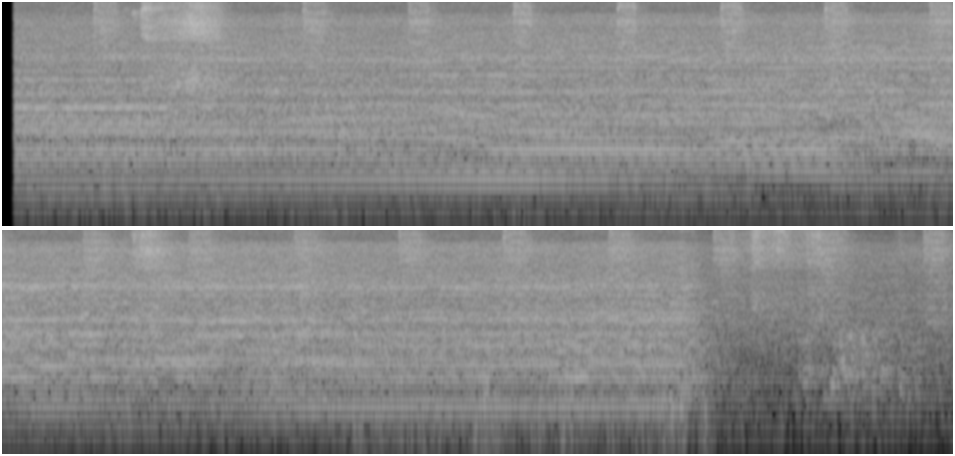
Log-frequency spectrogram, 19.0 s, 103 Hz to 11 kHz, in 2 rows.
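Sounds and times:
motor and grinding wheel whine: 0:00.2 - 0:16.6
short grinding rasp: 0:01.3 - 0:02.4.

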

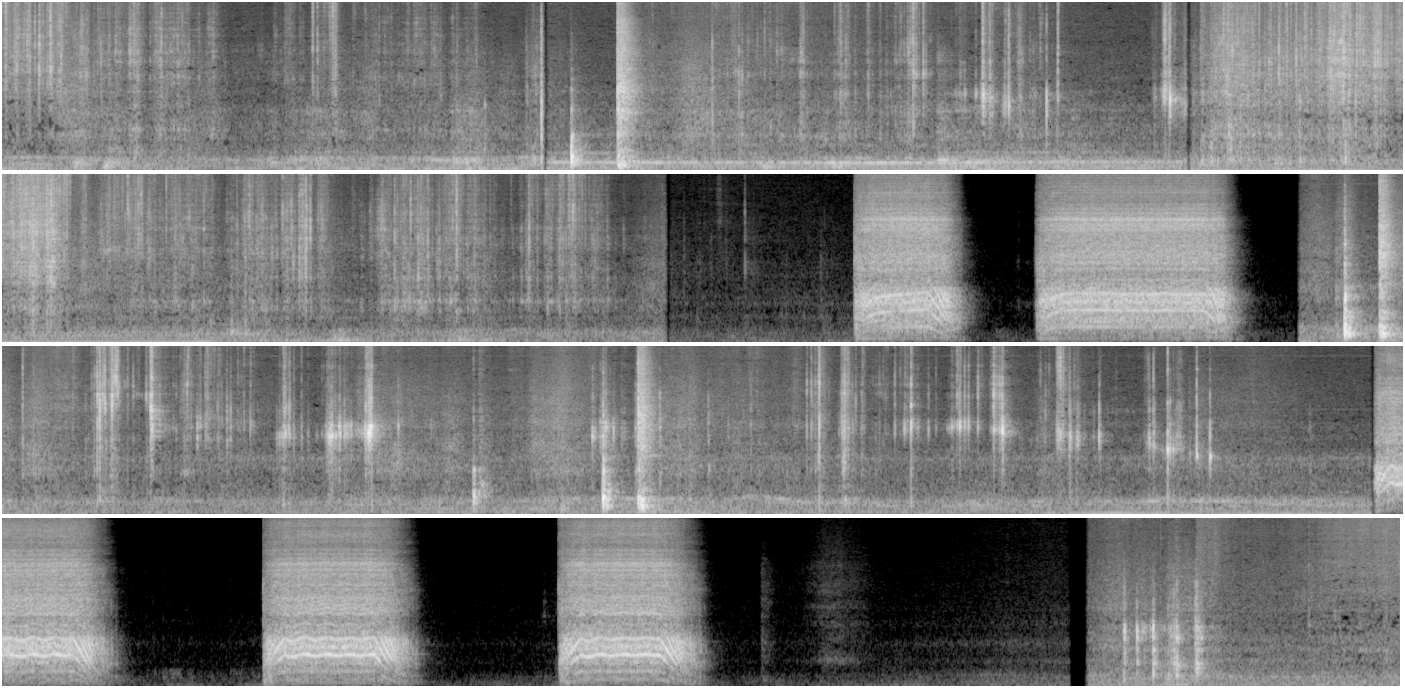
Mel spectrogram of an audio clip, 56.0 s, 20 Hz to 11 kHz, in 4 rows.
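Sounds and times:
spinach leaves rustling: 0:00.0 - 0:04.4, 0:11.9 - 0:20.2
mini chopper motor running: 0:22.6 - 0:23.6, 0:24.4 - 0:26.4, 0:41.8 - 0:43.1, 0:44.7 - 0:46.1, 0:47.6 - 0:49.0.

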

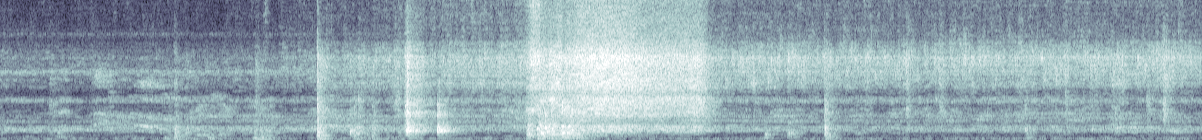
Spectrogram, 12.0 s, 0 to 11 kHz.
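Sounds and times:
kitchen tap running: 0:02.5 - 0:12.0.

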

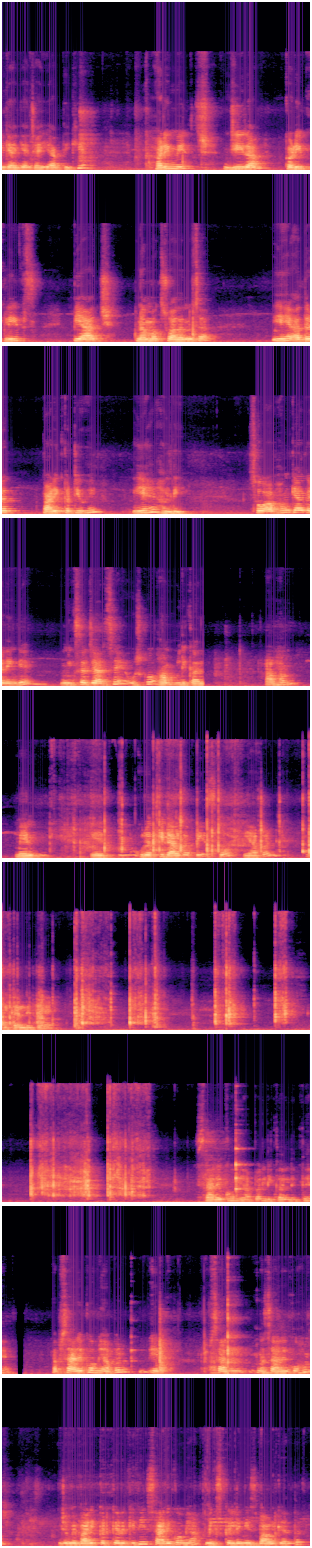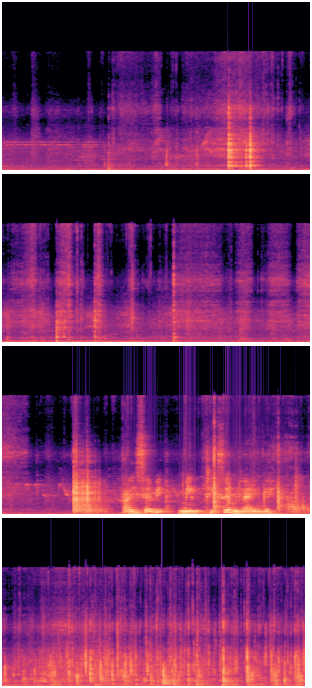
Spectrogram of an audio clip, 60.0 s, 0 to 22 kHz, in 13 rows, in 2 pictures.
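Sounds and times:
spoon scraping steel jar: 0:19.2 - 0:25.6, 0:26.3 - 0:27.5, 0:28.2 - 0:30.1.

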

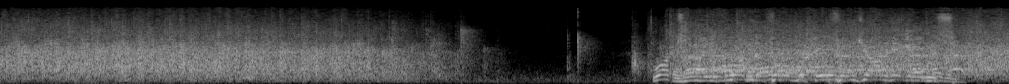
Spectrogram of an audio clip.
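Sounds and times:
audience applauding: 0:00.0 - 0:05.0, 0:06.3 - 0:10.0.

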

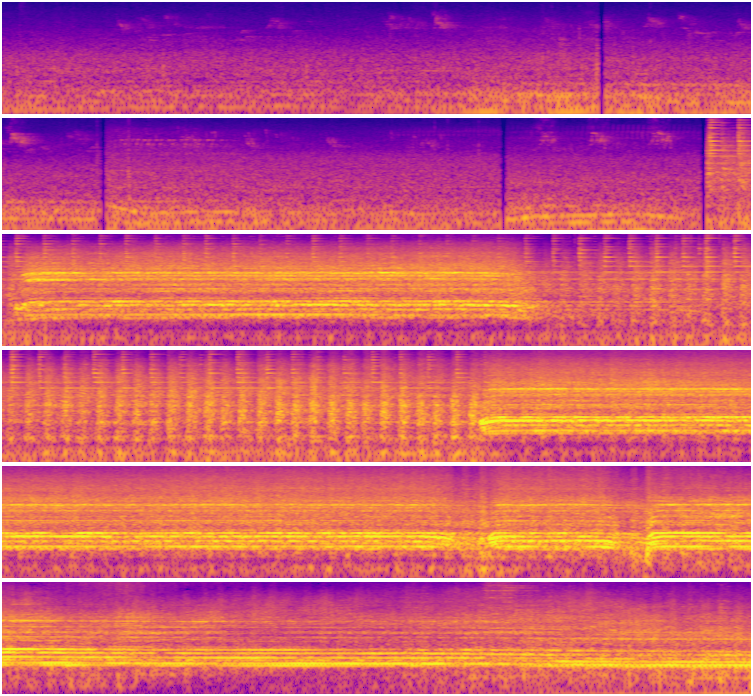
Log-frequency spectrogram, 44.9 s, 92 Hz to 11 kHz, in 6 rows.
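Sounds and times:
locomotive horn chord: 0:15.1 - 0:20.6, 0:27.2 - 0:44.9.

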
